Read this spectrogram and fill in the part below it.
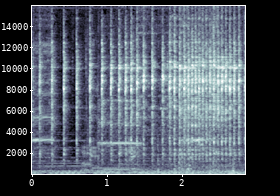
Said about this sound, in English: The main power is still shut down for the night. I don't dare turn it back on. Oh, I see. The need for stealth. Yeah, right. I'll raise the door manually.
